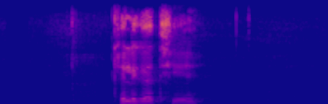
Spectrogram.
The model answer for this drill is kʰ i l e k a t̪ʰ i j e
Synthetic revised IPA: kʰ e l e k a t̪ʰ i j e

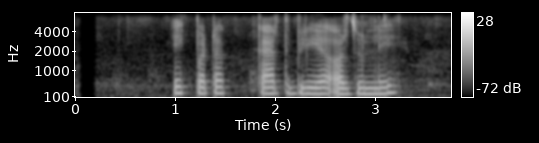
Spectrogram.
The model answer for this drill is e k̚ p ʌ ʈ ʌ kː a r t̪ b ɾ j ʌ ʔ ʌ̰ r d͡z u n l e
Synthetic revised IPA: e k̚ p ʌ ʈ ʌ kː a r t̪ b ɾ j ʌ ʔ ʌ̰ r d͡z u n l e

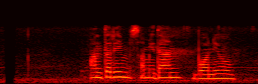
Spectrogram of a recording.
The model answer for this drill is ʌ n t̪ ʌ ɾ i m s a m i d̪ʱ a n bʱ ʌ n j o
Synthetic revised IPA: ʌ n t̪ ʌ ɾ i m s ʌ m i d̪ʱ a n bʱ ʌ n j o

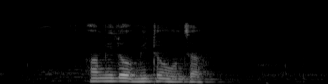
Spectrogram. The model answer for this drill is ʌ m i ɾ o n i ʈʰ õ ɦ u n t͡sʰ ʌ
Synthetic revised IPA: ʌ m i l o m i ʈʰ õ ɦ u n t͡sʰ ʌ

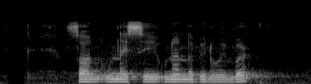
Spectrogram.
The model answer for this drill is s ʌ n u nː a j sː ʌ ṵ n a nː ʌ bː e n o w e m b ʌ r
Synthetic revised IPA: s ʌ n u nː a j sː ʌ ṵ n a nː ʌ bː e n o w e m b ʌ r

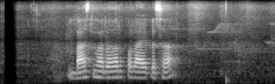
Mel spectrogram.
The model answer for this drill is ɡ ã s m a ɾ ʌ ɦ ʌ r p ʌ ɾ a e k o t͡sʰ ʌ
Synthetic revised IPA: b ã s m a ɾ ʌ ɦ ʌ r p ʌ l a e k o t͡sʰ ʌ

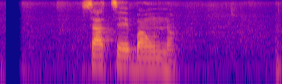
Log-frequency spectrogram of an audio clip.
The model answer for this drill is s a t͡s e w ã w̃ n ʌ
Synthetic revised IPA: s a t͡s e b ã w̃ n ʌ

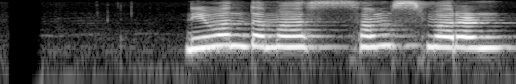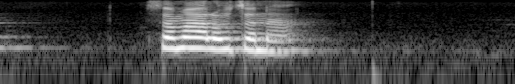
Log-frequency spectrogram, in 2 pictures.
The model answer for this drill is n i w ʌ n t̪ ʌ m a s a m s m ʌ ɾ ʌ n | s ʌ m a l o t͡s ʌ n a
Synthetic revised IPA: n i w ʌ n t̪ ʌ m a s ʌ m s m ʌ ɾ ʌ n | s ʌ m a l o t͡s ʌ n a

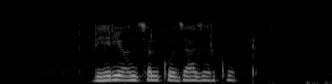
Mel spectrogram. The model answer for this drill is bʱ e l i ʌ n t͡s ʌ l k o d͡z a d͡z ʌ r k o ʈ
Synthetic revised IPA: bʱ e ɾ i ʌ n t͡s ʌ l k o d͡z a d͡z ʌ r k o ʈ

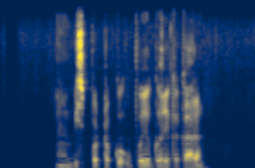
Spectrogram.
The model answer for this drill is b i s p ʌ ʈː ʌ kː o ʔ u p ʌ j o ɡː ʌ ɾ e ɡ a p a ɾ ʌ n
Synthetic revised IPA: b i s p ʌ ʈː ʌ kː o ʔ u p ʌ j o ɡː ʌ ɾ e k a k a ɾ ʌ n

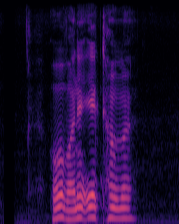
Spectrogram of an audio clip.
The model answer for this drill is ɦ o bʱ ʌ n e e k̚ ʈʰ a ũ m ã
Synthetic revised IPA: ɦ o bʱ ʌ n e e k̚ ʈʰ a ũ m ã

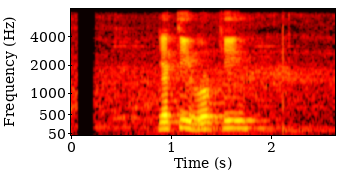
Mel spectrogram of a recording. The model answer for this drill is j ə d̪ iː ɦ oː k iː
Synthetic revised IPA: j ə t̪ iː ɦ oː k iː

